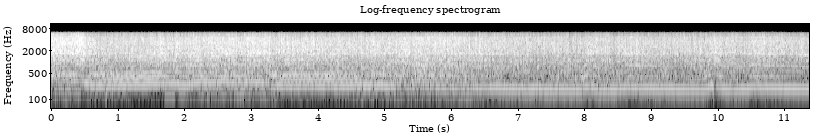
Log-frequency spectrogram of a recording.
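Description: Engine revs rise and fall with brief stumbles and hitches in the note; that points to misfiring from an ignition fault.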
